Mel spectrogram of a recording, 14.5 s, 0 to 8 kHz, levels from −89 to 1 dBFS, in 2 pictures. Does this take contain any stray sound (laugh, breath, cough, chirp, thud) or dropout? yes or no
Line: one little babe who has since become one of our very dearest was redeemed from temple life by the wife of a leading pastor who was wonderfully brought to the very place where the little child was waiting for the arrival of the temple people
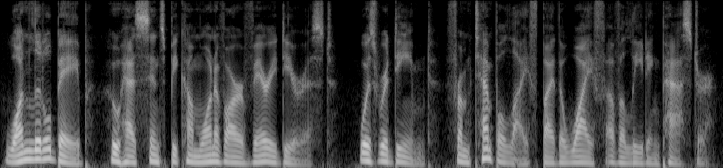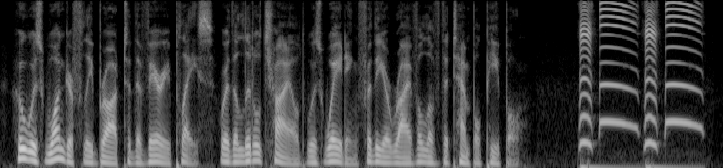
yes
